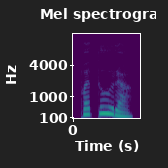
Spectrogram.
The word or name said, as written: ಪುತ್ರಿ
